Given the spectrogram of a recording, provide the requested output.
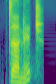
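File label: "tonne", Indian; Dictionary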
